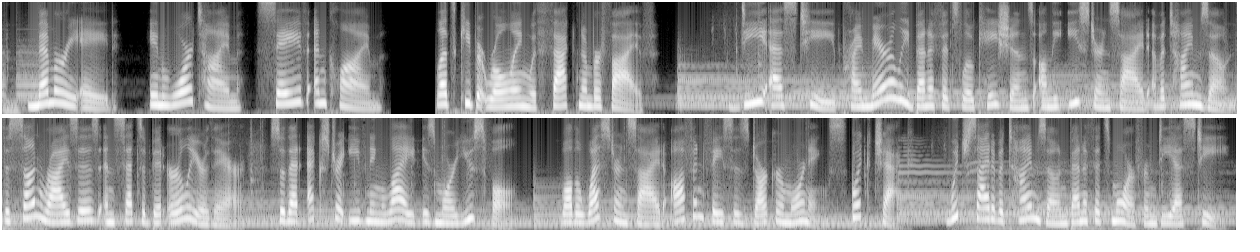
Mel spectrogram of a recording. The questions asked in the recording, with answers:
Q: Which side of a time zone benefits more from DST?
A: Correct answer. The eastern side.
